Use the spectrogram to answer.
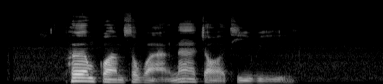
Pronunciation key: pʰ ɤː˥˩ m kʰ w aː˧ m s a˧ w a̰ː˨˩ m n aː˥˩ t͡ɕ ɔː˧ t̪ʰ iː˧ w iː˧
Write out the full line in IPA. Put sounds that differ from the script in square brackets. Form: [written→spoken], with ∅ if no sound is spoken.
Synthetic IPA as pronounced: pʰ ɤː˥˩ m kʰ w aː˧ m s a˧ w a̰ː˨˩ [m→ŋ] n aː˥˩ t͡ɕ ɔː˧ t̪ʰ iː˧ w iː˧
